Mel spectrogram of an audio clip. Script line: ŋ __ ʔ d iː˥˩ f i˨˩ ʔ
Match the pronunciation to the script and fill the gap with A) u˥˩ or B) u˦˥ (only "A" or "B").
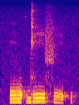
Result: B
